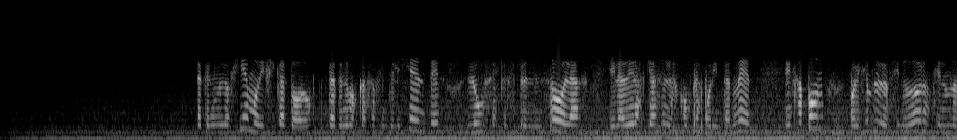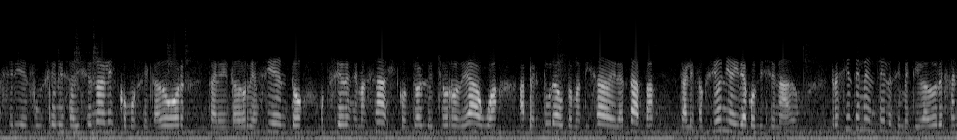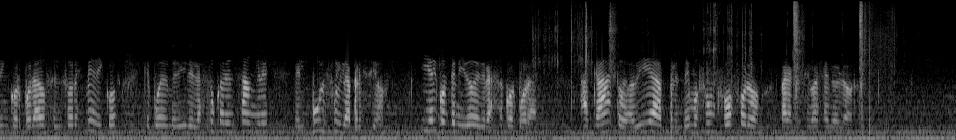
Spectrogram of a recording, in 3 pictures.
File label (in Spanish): monologo sobre tecnologia voz filtrada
